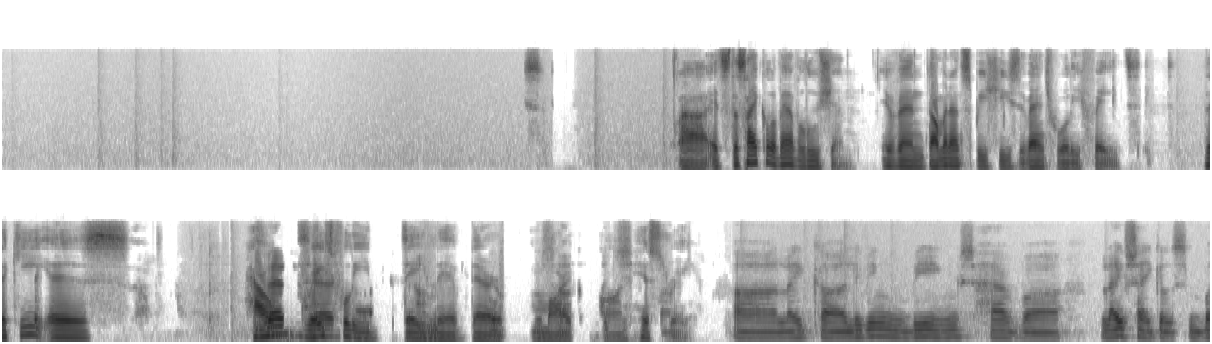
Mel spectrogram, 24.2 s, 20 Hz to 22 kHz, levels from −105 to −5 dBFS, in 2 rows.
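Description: At 5.48 to 5.52 s the far end's echo canceller likely failed to remove all of the loudspeaker sound its microphone picked up, and that leftover was sent back as an echo leak. It is a brief, very faint repeat of the speech, trailing about 268 ms behind.

From 5.52 to 8.81 s the same canceller turns the microphone down hard while its loudspeaker plays, so the background is gated by the echo canceller. The room sound drops by up to about 40 dB in short dips totalling well under a second, then comes back each time the canceller releases.

At 8.21 to 8.25 s both sides talk at once, and the canceller, likely unable to tell its own talker from the loudspeaker echo, pulls the talker down too. This speech suppressed in double talk is a deep, momentary bite out of the voice.

From 9.99 to 15.12 s a much stronger echo leak, likely from the same incomplete cancellation, returns a copy of the speech about 315 ms late and not far below the original, heard as a doubled voice.

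Between 10.51 and 13.86 s the background is gated again, dropping by up to about 40 dB for roughly a second and a half in total.

From 14.34 to 19.17 s double talk again likely makes the canceller suppress the talker. The voice dips deeply or cuts out in pieces, about three seconds in all.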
